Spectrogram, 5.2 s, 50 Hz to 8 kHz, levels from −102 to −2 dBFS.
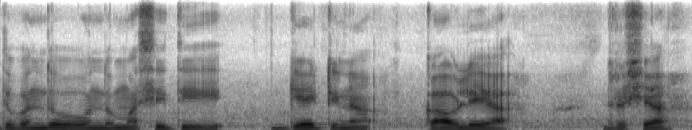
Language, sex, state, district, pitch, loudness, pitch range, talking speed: Kannada, male, Karnataka, Bangalore, 100 Hz, -17 LUFS, 100-105 Hz, 70 wpm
